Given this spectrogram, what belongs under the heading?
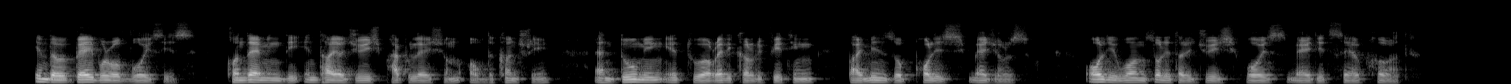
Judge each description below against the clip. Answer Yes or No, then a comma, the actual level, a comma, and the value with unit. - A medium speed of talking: No, slow, 130 wpm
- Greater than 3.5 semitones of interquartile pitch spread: No, narrow, 2.6 semitones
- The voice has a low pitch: Yes, very low, 95 Hz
